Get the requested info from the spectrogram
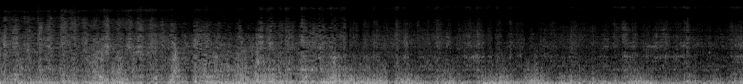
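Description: Train running at speed: a steady rumble with wheels clacking over the rail joints, a little quieter in the second half.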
